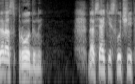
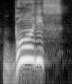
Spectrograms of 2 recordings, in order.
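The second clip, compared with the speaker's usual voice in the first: higher cry of his name; calling out; 13 semitones higher, 3 dB louder than usual. A narrator's reading. Wife cries out to her husband. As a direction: call out his name in alarm. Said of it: "закричала она".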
